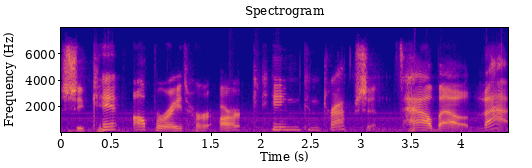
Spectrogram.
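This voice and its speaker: Clear background noise sits behind a put-on character voice that talks fairly slowly. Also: man, high pitch for a man. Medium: actual play.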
